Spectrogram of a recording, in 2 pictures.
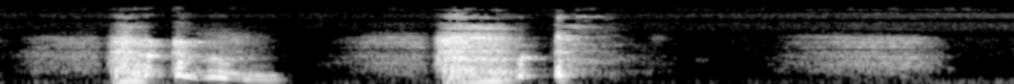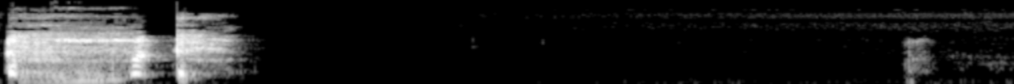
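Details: Girl coughing: three bouts of hacking, dry-sounding coughs with throaty breaths between, then silence.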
